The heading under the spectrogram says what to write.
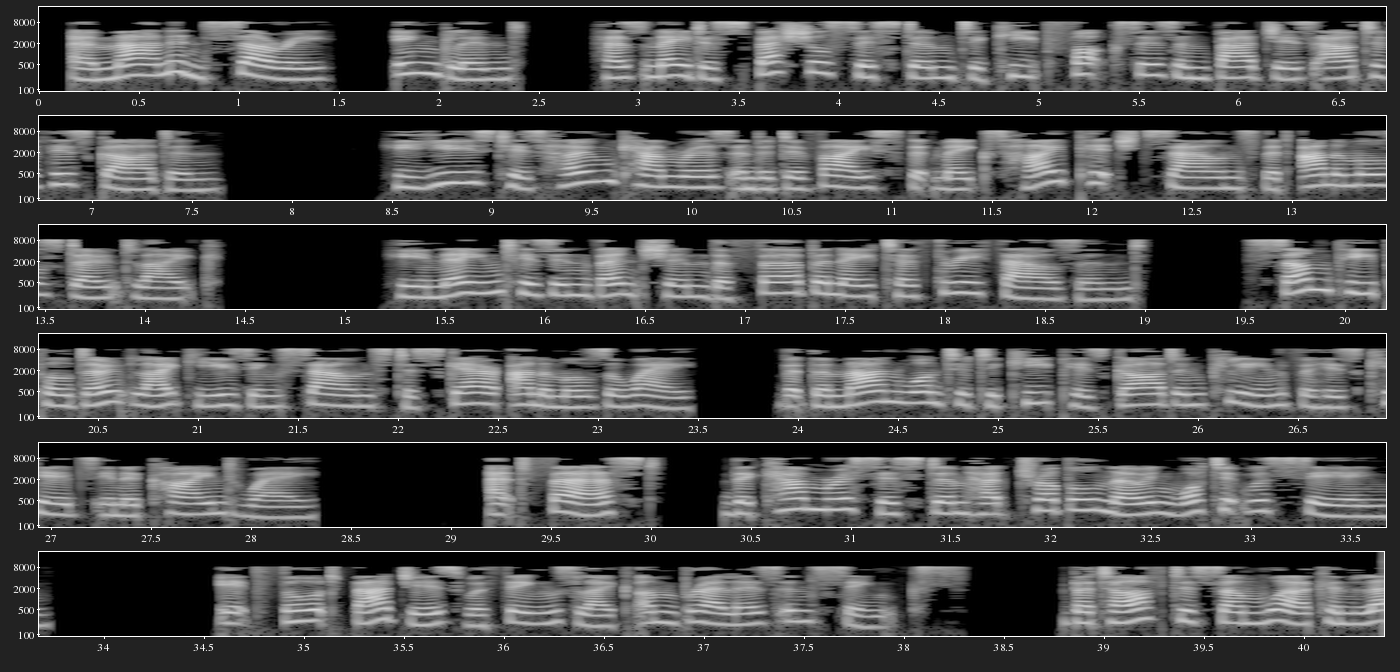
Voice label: English Lower Intermediate SLOW Reading; Man Invents Furbinator 3000 to Keep Animals Away; English Newsroom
